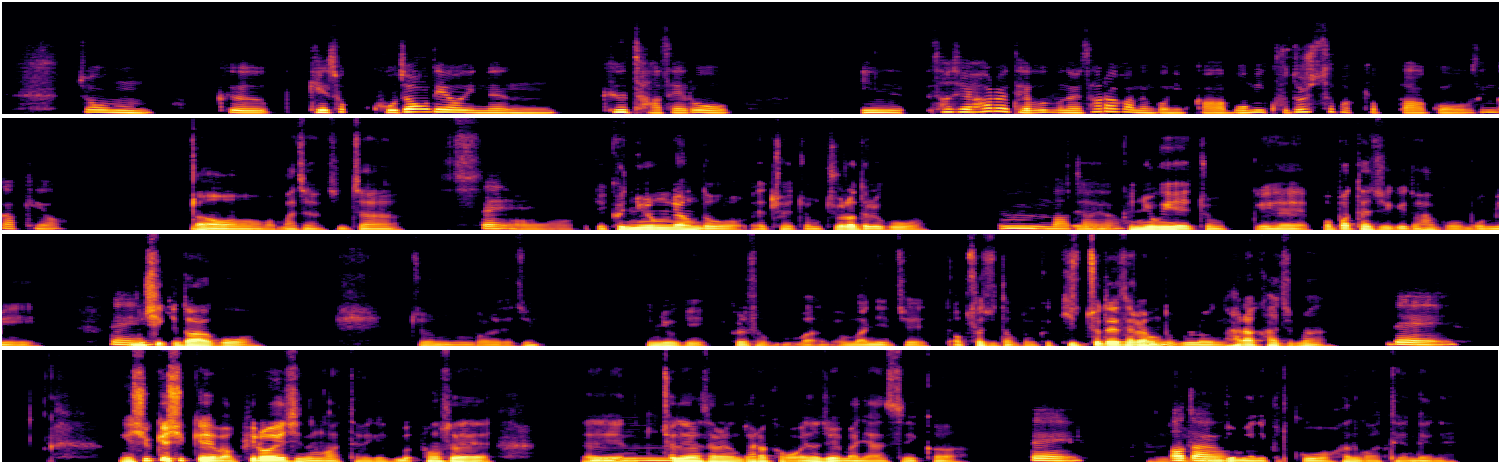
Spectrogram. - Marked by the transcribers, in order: other background noise
- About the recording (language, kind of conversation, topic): Korean, unstructured, 운동을 시작하지 않으면 어떤 질병에 걸릴 위험이 높아질까요?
